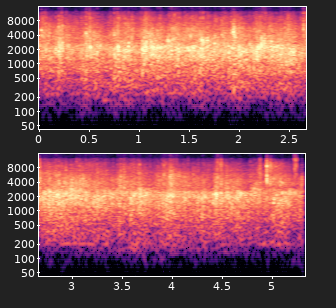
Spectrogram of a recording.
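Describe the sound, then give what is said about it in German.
A crowd claps steadily and loudly for several seconds, applauding God, a dense, continuous wash of many hands with no voices standing out. “Hey, ja, gebt Gott einen Applaus.”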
